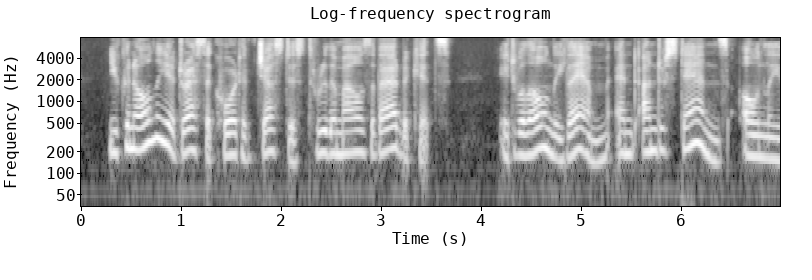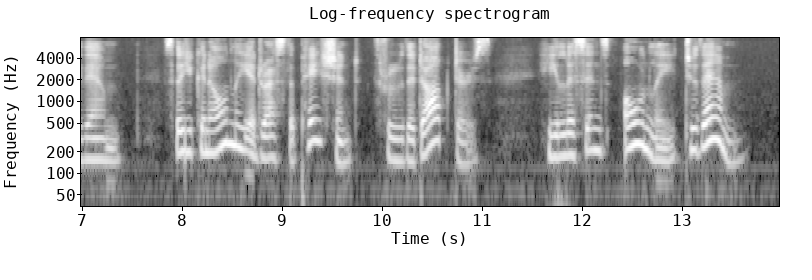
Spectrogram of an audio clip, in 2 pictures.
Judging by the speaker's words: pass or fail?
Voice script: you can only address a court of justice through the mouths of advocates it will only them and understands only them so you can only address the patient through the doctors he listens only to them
pass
